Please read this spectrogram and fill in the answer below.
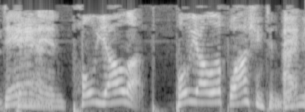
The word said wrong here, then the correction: Puyallup: Is that actually how you pronounce the name of where you're from? – It's Puyallup. – Puyallup. – Yeah. – Not pull y'all up? – That's no. How... Okay, yeah, there's not an extra L in it. Puyallup.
